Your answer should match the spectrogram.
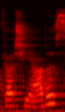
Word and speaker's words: fasciitis: All of the victim's organs are abscessed due to necrotizing facilititis. I think I'm saying that right. Uh, uh, fasciitis. – Fasci- fasciitis, that's right.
